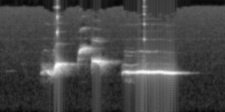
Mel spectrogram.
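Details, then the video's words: ['Pet parrot whistling during a lively morning session: a brief rising whistled phrase with a couple of quick pitch jumps, followed by a long, steady, clear whistle that fades out.'] "My parrots morning talking session"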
